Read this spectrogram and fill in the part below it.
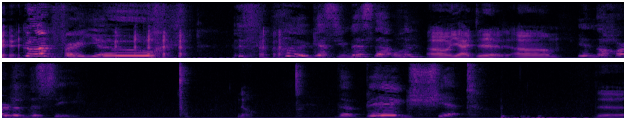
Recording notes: The audio was shit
